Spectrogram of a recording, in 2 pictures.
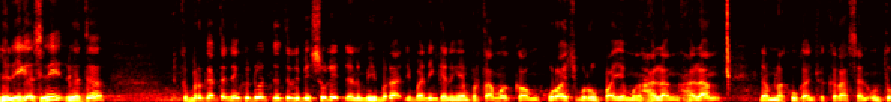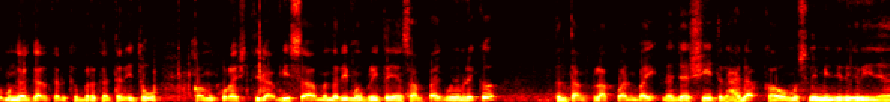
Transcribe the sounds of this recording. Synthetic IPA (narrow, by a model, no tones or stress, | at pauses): d͡ʒadikaʔsinidikat̪̬a | kəbəɾkat̪anjaŋkəduat̪əənt̪ələbɪhsulɪt̪̚danləbɪhbəɾat̪̚dibandɪŋkandəŋajanpərt̪amãkaʊmkuɾaʃbəɾupajamə̃ŋɦalaŋɦalaŋ | danməlakukankəkəɾasanṵnt̪ʊk̚mə̃ŋɡaɡalkankəbəɾkat̪anʔit̪ukaumkuɾast̪idaʔ̚bisamə̃nəɾimãbəɾit̪ajaŋsampajkəpadaməɾeka | t̪ənt̪aŋpəlakuanbaɪk̚nad͡ʒaʃit̪ərɦadap̚kaʊmːuslimɪ̃ndinəɡəɾiɲã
